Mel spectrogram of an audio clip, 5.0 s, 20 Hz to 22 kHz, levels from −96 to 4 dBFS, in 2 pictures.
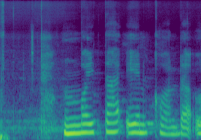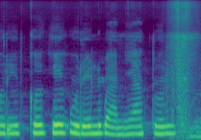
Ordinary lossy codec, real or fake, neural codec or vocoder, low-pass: none; fake; vocoder, 44.1 kHz, 128 mel bands, Pupu-Vocoder; none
